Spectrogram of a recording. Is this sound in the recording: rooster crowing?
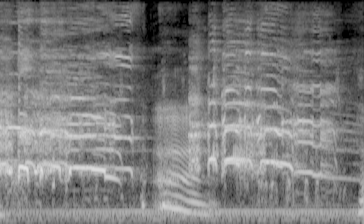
yes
